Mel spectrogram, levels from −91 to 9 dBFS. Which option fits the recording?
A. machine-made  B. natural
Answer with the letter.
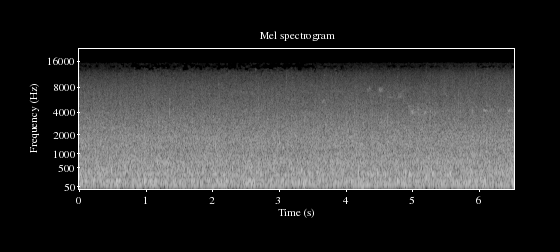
A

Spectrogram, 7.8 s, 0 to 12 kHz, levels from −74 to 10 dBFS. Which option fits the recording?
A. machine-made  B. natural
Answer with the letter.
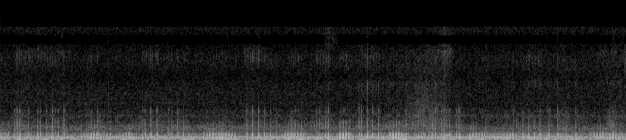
A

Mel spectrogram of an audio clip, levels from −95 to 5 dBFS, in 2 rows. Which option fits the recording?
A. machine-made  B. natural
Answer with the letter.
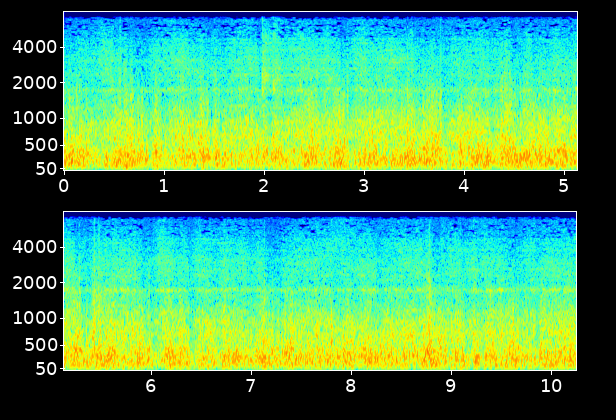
B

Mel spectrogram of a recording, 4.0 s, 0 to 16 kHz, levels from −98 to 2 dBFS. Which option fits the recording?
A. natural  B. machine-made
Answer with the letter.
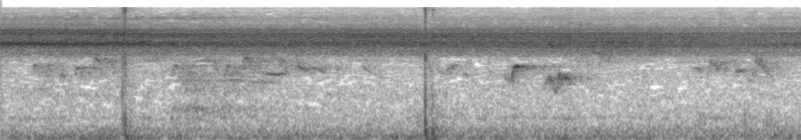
B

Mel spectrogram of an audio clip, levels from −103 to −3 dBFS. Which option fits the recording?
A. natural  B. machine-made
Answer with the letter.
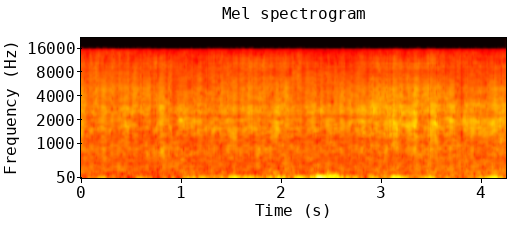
B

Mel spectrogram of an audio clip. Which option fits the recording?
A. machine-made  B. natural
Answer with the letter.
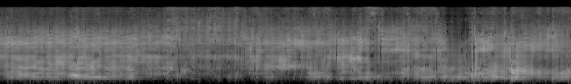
A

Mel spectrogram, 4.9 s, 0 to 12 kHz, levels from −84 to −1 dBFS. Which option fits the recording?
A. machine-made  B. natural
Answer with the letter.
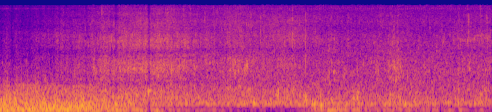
B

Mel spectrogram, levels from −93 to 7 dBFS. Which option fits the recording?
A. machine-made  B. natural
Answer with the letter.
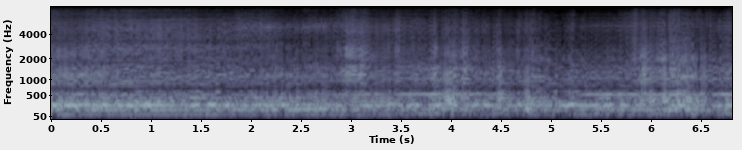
A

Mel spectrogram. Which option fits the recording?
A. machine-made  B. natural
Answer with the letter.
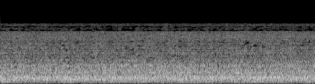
B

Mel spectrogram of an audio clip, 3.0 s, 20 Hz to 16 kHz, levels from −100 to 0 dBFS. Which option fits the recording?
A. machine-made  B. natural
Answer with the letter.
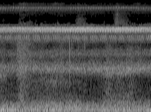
A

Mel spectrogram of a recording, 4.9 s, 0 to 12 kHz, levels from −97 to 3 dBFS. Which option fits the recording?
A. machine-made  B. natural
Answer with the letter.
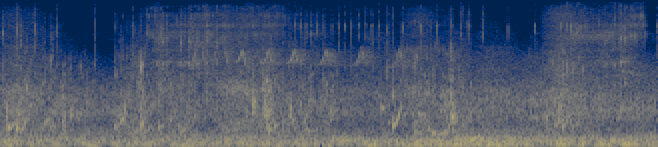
B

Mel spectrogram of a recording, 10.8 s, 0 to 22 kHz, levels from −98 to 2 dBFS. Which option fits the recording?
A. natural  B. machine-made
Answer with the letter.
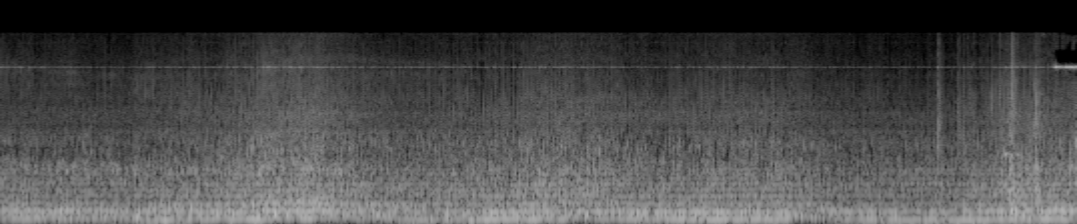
B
